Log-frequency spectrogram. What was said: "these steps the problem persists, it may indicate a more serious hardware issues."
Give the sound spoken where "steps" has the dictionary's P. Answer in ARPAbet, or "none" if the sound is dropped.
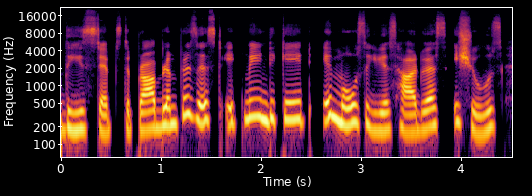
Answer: P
